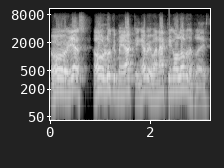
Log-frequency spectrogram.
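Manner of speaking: hammed-up actor showing off; Robin Williams impression. Showing off on Actors Studio, mock theatrical voice. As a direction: gush theatrically, a mock thespian performing everywhere. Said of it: "watch the Robin Williams Actors Studio".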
